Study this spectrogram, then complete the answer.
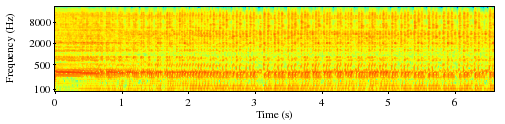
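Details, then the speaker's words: Sea King 6 VWB19074A two-stroke outboard after fuel system work, starting with one pull, smoking and likely running too rich: small two-stroke buzzing at steady idle with an uneven knocking beat; rough running, cause not pinned down. ">> It feels a little weird, smoking for sure. Don't know why. It did start with one pull. That's a lot of pulling glass gas, so I guess that was too rich."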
